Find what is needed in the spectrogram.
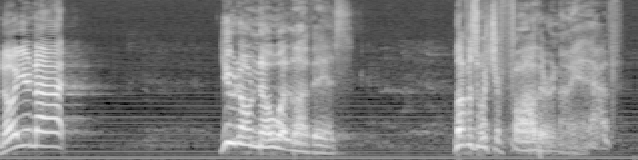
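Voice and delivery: high, loud, dismissive mother voice; mocking mom. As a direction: scoff like a know-it-all mom. Mom voiced scolding teen daughter.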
